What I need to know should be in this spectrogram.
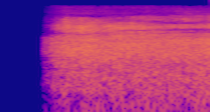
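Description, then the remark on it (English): After a brief silence, a steady roar of ocean surf sets in and continues unbroken, a dense, even wash of sea noise with no voices over it. “I hope you've enjoyed the ocean in the background, if you can hear it.”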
